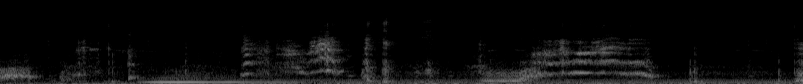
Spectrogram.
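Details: A domestic cat, recorded on 6 March 2024, gives a drawn-out, wavering yowl that swells and then fades. A steady low hum runs beneath it indoors.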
